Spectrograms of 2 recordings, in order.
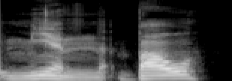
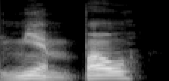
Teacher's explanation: That is because the first sound in the second syllable is a B, and that is a bilabial plosive. It's pronounced with both lips.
